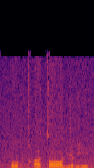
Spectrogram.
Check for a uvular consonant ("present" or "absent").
present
